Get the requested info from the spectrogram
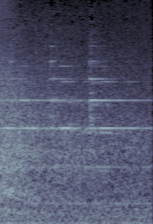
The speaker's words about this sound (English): the tram down Sydney Road, and there were a few people on the tram who looked like they were going to the footy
